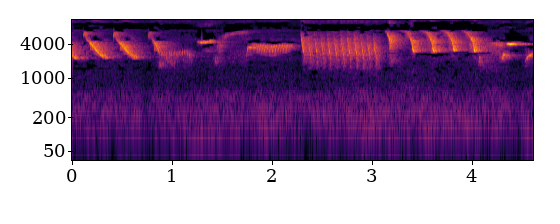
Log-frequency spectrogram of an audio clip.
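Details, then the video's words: Canary tutor song in the Indonesian 'ngeroll rapat' (dense rolling) style: a few swooping high notes and a thin whistle, then a harsh buzzy trill, followed by quick repeated downward sweeps. "MASTERAN BURUNG KENARI GACOR NGEROLL RAPAT"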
